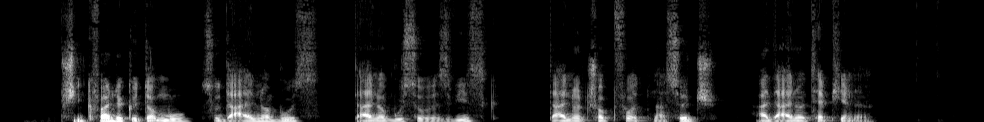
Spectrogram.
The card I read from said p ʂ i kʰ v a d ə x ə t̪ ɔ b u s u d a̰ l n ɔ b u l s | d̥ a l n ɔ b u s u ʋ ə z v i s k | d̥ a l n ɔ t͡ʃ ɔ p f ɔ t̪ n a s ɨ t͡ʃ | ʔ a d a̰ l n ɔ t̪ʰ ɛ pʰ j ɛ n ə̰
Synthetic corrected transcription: p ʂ i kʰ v a d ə k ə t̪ ɔ m u s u d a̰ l n ɔ b u s | d̥ a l n ɔ b u s ɔ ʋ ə z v i s k | d̥ a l n ɔ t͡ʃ ɔ p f ɔ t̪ n a s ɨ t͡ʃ | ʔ a d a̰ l n ɔ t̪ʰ ɛ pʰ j ɛ n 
